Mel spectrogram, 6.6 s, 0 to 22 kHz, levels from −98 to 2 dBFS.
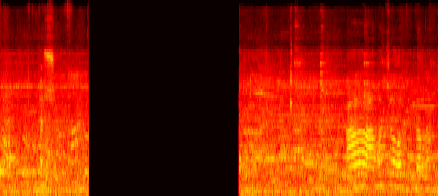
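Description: At 1.32 s the sound cuts off abruptly and does not return until 3.58 s. This is an audio dropout to silence. The gap is silent, with no background left. About 2.26 s of sound is missing. The likely cause is a lost input while recording continued.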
